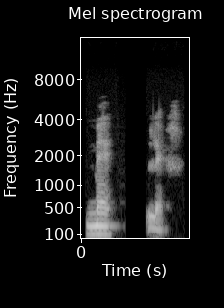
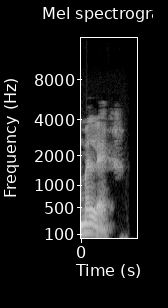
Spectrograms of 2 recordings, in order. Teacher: A tonicidade da palavra melech está na primeira sílaba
